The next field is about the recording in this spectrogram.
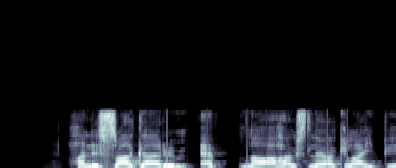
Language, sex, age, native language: Icelandic, male, 18-19, Icelandic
